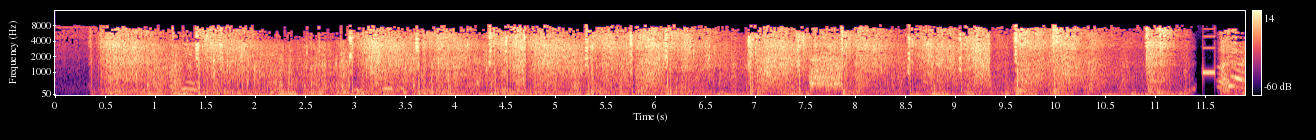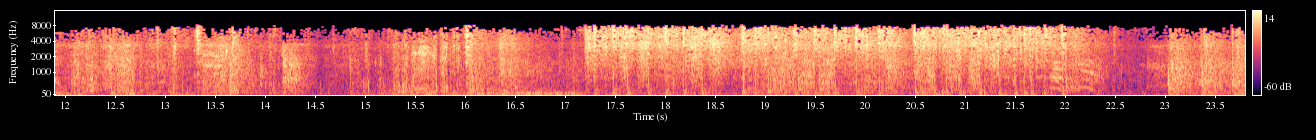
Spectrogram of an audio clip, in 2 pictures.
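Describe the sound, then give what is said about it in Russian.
Small-arms gunfire in a firefight during the defence of Kupiansk, with fire from special operations regiment soldiers: loud, dense, nearly unbroken crackle and bursts of shots, with voices heard through it. “Это стрелковый бой, который ведут бойцы 8-го полка сил специальных операций.”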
